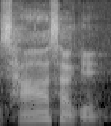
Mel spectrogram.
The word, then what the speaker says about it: 사사기: 발음이 긴 게, 앞에 그 긴 게 그게 맞는 발음이래요. 한번 해보세요. 사사기.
